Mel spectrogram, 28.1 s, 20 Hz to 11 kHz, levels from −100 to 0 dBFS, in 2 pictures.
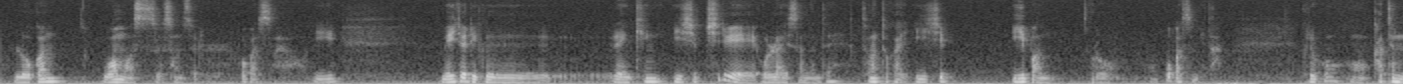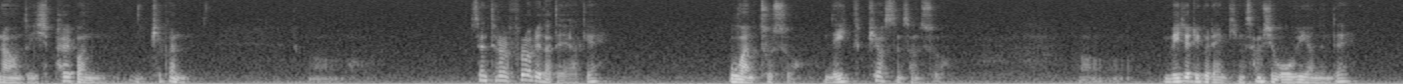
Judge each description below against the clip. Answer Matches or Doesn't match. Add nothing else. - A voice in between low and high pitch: Doesn't match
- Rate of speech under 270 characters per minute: Matches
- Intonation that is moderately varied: Matches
